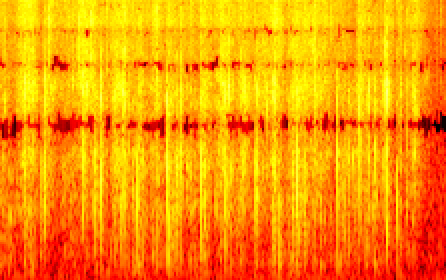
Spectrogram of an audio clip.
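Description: Fingertips scratch and press a medium brown kraft paper bubble-lined mailer that appears to hold something, then the hands turn it over to the label side. The result is a rapid run of crisp, dry crinkles and scratches, centered in the mids with bright edges and almost no low end, each one short and quickly gone.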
